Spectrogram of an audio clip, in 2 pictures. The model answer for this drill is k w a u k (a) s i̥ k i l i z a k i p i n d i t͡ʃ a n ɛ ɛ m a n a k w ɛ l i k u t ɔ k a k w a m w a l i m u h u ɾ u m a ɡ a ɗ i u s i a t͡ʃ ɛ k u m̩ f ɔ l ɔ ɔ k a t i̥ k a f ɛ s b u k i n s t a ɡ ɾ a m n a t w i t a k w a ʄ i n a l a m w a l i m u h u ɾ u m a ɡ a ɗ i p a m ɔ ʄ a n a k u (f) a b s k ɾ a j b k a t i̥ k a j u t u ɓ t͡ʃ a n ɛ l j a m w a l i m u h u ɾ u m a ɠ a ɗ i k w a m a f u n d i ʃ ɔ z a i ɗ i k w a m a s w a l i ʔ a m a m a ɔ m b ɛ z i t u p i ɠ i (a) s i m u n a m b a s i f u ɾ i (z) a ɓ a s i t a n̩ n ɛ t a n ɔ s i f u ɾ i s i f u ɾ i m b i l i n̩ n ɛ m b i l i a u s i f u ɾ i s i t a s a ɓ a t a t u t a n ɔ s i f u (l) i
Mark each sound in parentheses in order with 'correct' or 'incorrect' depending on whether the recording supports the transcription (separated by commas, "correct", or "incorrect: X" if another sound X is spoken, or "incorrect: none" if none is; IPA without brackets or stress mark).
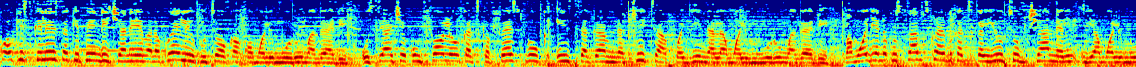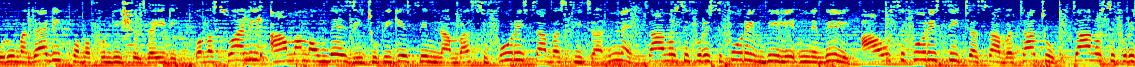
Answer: incorrect: i, incorrect: s, incorrect: ɛ, incorrect: s, incorrect: ɾ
